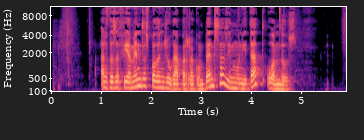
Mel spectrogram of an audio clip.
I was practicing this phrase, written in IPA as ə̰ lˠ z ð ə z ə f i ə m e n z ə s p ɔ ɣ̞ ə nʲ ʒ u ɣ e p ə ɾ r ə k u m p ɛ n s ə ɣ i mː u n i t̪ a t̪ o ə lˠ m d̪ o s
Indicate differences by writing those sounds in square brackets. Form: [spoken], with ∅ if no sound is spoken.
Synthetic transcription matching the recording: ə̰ lˠ z ð ə z ə f i ə m e n z ə s p ɔ [ð̞] ə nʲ ʒ u ɣ [a] p ə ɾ r ə k u m p ɛ n s ə [z] i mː u n i t̪ a t̪ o ə [∅] m d̪ o s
